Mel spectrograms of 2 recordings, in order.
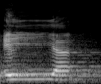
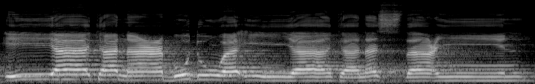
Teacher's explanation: huruf ya sifatnya dia adalah rikhawah, dibuat mengalir.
